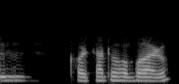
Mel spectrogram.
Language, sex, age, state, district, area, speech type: Assamese, female, 60+, Assam, Tinsukia, rural, conversation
